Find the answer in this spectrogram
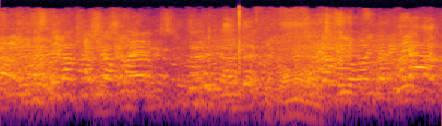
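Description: Crowd chatter: many spectators' voices talking over one another at once, a continuous hubbub with no single voice standing out.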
